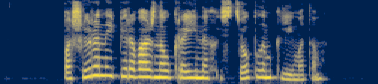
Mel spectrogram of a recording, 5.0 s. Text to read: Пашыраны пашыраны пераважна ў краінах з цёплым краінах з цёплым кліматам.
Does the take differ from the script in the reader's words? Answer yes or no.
yes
